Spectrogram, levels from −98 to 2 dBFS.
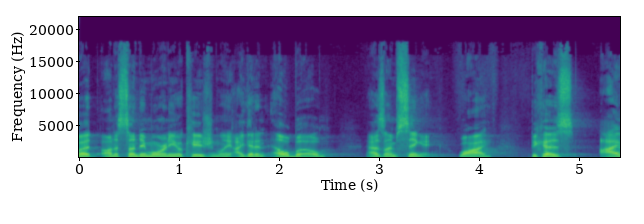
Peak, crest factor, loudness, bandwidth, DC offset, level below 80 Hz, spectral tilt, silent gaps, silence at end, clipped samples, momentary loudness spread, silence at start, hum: -4 dBFS; 20 dB; -23 LUFS; 18 kHz; under 0.1%; -76 dBFS; -3.5 dB/octave; none; 0 s; under 0.1%; 8 LU; 0 s; none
